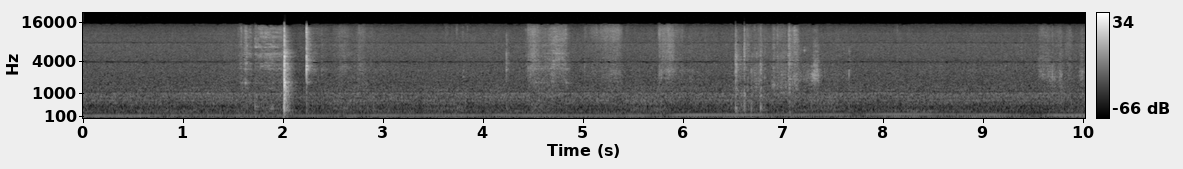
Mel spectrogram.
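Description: Paper and a clear plastic sheet being handled on a cutting mat: faint rustling and shuffling, with one sharp click about two seconds in and a smaller one just after. A steady low hum runs underneath.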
